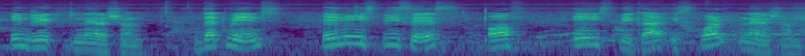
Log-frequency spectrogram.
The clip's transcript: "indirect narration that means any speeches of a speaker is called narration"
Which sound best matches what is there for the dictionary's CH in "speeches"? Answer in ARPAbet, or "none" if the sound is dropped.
S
